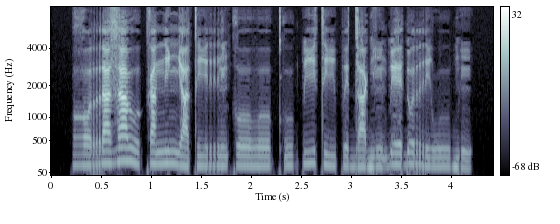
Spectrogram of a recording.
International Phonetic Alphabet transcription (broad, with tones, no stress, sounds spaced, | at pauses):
ɣ ɔ˨ r a˦ z a˦ β ʊ˨ k a˦ n i˦ ɲ a˨ t iː˨ r ĩ˨ k oː˨ β oː˨ kʼ uː˨ k͡p iː˦ t iː˨ p ɪ˨ d a˨ ɡ ĩ˨ ɓ e˦ ɗ ʊ˦ r i˨ w uː˨ b ĩ˨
